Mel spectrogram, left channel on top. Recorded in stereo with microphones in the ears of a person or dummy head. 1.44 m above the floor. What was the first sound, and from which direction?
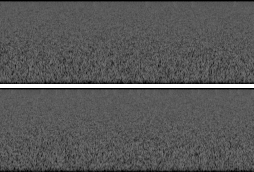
Only background noise.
